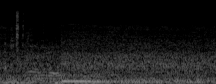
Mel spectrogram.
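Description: Outdoor city ambience: steady road-traffic noise, with a low vehicle engine hum that swells about half a second in and then fades, and faint voices in the background.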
